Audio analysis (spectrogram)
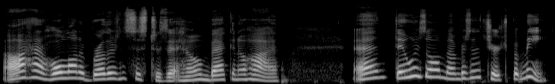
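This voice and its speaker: A chatty old country fellow with a homespun drawl, as a woman puts him on for a storybook reading. He talks emphatically and a touch high, with lively rises, in a dry close recording. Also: fairly quick, no echo. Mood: folksy. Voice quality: rustic drawl with dialect. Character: folksy old countryman, talkative, pipe-smoking. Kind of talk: audiobook character reading.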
